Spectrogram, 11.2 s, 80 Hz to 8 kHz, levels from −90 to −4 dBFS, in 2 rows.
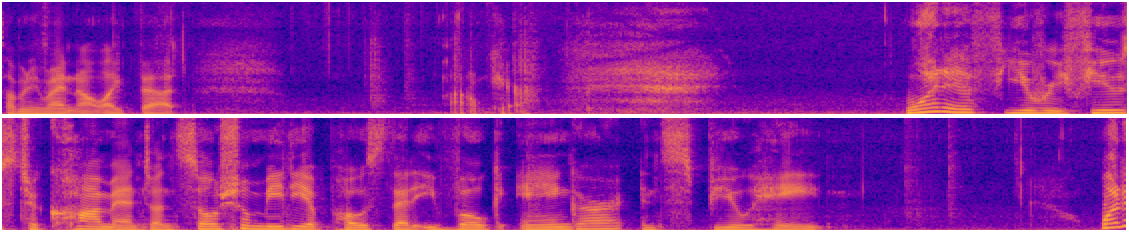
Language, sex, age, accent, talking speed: English, female, 50-69, American, 135 wpm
